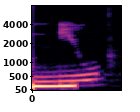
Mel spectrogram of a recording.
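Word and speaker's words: knew: इसे पढ़ते हैं न्यू, इन सभी में के साइलेंट होगा।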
